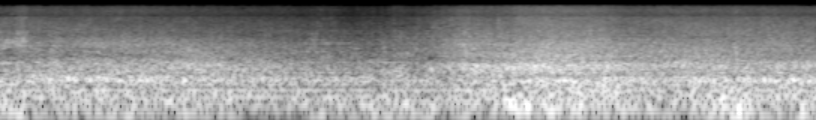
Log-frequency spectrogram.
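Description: Sea waves wash onto a sandy beach at Kabardinka on the Black Sea, a steady broadband surf that swells louder midway, with some wind noise on the microphone and no talk.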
